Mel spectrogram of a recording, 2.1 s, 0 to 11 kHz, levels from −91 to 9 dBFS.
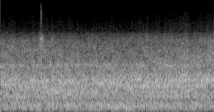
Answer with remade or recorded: recorded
